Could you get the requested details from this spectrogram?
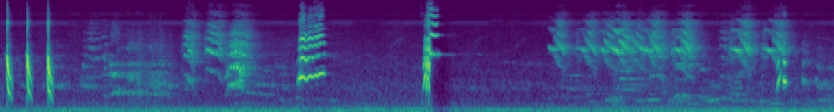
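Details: Indian ringneck parakeet calling: three sharp clicks, then harsh raspy squawks, a quick series of stacked, bending screeches, one loud sharp shriek, and a final burst of busy overlapping chattering squawks over a low steady hum.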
